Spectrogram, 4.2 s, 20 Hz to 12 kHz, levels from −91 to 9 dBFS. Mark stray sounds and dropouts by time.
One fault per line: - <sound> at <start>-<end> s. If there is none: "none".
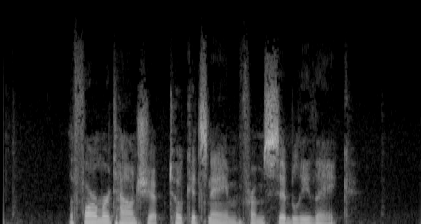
none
